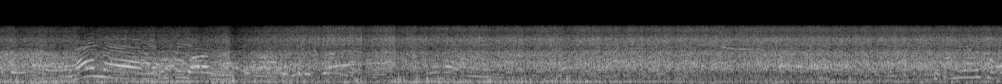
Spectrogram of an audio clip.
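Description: Fountain jets spray and splash into water with a steady hiss.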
